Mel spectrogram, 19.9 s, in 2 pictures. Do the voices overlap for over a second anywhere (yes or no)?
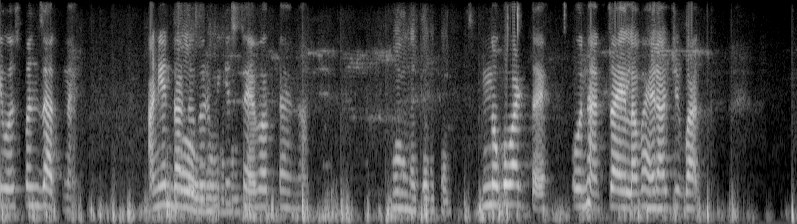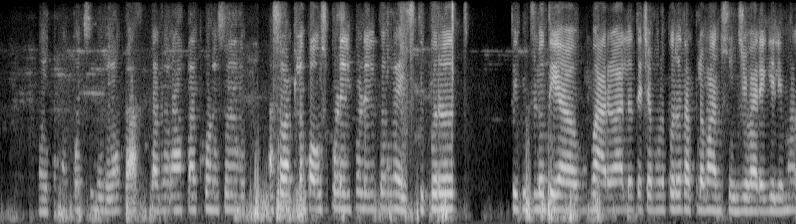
no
